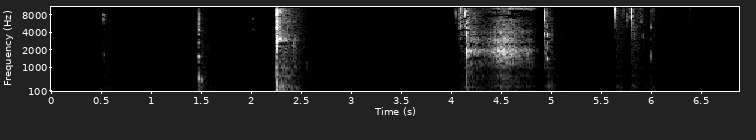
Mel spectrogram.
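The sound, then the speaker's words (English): Quiet sounds of someone sipping espresso from a cup: a few light clicks and a sharp cup tap, then a brief airy slurp, followed by soft swallowing clicks. No one speaks. “I'm going to take a sip of my espresso here.”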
